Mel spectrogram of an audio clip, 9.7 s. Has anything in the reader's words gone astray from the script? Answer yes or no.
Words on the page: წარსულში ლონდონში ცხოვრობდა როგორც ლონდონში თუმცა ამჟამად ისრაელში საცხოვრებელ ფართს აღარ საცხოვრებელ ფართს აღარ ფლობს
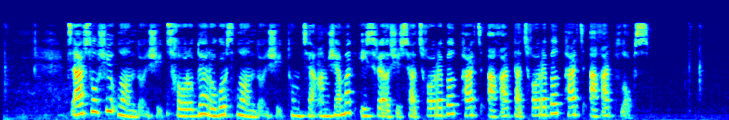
no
